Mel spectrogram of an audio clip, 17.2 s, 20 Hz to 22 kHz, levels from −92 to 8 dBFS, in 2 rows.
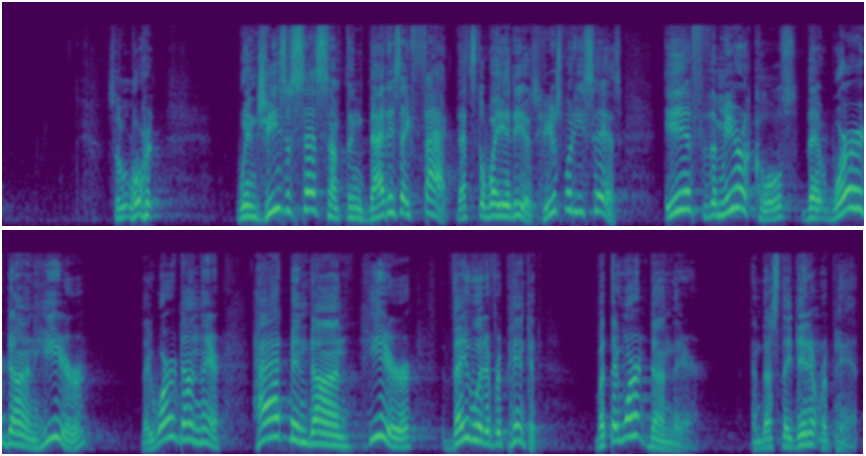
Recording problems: none

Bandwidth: 14.5 kHz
